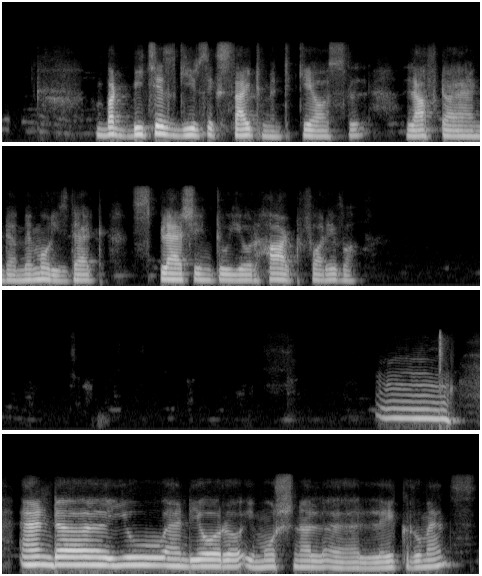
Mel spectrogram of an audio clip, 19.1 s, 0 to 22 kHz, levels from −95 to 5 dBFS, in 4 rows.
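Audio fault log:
No faults heard in this HD Voice speech.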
